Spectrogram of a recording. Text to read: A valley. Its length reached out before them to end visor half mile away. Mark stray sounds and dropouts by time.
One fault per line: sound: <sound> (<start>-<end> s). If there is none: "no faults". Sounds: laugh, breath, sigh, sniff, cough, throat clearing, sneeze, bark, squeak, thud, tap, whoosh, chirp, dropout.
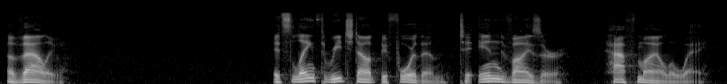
no faults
